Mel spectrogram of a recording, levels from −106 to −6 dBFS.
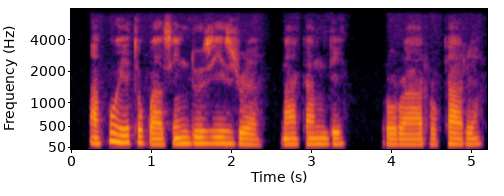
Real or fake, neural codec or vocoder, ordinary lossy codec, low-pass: real; none; none; 7.2 kHz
